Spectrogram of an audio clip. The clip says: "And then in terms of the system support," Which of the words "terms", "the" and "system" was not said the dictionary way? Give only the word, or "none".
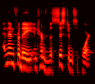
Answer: none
